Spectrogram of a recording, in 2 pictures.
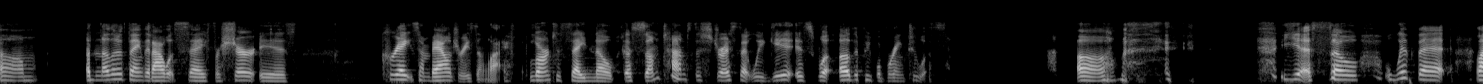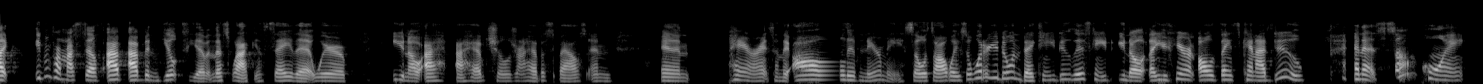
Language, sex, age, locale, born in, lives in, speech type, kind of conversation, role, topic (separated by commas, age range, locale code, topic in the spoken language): English, female, 40-44, en-US, United States, United States, conversation, podcast, guest, What are some practical habits that can help manage everyday stress?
